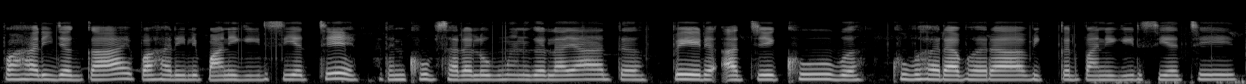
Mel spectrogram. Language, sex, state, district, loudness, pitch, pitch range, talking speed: Halbi, female, Chhattisgarh, Bastar, -24 LUFS, 220 Hz, 215-230 Hz, 115 wpm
